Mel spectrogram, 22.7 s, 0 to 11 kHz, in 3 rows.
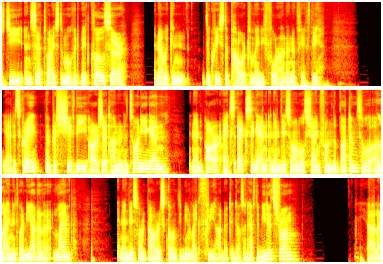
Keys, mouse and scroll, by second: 1.9-2.4 scroll up 4, 3.6-6.6 drag, 7.0 scroll down 2, 8.7 shift+d, 11.5 r, 17.4-18.5 drag, 18.5 0, 20.7-21.0 scroll down 1, 21.0-21.6 middle drag, 21.6-22.5 scroll down 4, 22.5-22.7 shift+middle drag.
